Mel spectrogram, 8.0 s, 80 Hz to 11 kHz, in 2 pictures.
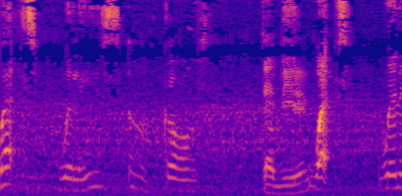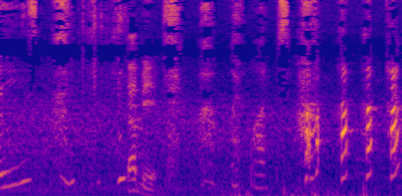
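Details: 22-year-old woman with Tourette syndrome, recorded before formal diagnosis, producing uncontrollable vocal tics in response to the letter W spoken by her partner during the alphabet challenge; vocal tics.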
